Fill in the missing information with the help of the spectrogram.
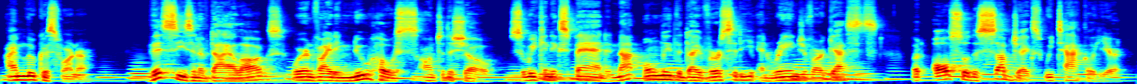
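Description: Male host, lowish voice, smooth even scripted intro, guitar music clearly under him. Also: moderate pace. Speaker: podcast host.

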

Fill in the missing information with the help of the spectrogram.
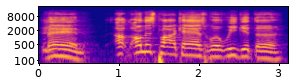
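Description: Guy hosting a comedy podcast, highish animated voice, slangy, cussing, teasing. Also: a little slow, a little hiss or hum. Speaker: podcast host. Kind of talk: casual comedic chat.

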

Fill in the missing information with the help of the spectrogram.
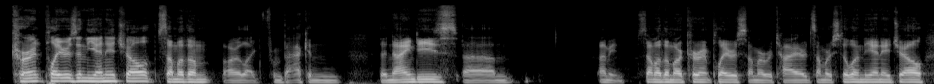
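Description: A man with a lowish voice hosts a sports podcast in a casual, chatty style. The sound is close and dry, with little room in it. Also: smooth, dry recording. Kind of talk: casual chat.

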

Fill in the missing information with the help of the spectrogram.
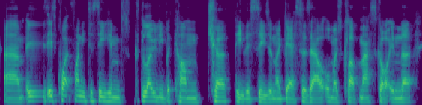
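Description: A man's voice: lowish voice, level tone, normal speed, faint music behind. A man talking through football opinions as a podcast guest, casual and conversational.

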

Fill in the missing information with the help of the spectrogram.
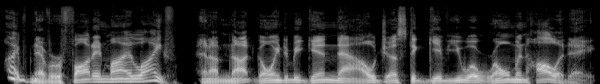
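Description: A lazy, cultured dragon speaks in a low, slow drawl, solemn and unhurried. A man puts the voice on for a storybook reading. The sound is close and dry, with no room around it. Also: big pitch swings, darkish tone, no room sound.

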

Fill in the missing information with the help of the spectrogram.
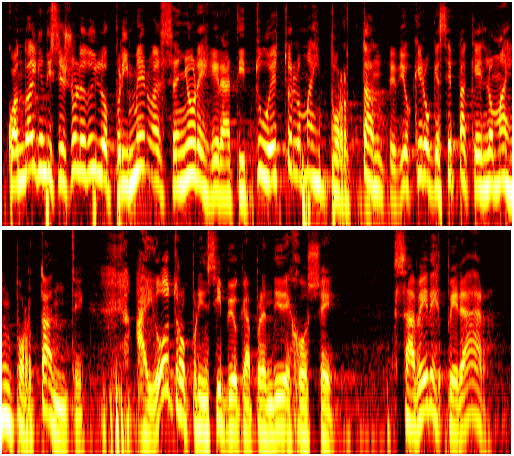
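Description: A middle-aged pastor with a Rioplatense Spanish accent delivers a sermon. His voice sits high for a man and swoops up and down with animated, joking energy. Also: moderate pace. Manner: animated, joking preacher acting out dialogues.

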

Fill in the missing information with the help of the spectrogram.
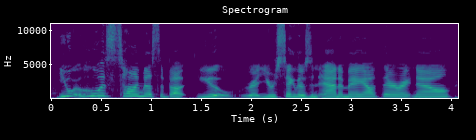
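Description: A woman's voice: high-pitched, fairly quick, clear, resonant tone, no echo, clean studio sound. A woman comic book writer chatting casually as a podcast guest, laughing often and dropping her voice when she gets controversial. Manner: animated, laughs often, drops to near-whisper when getting controversial.

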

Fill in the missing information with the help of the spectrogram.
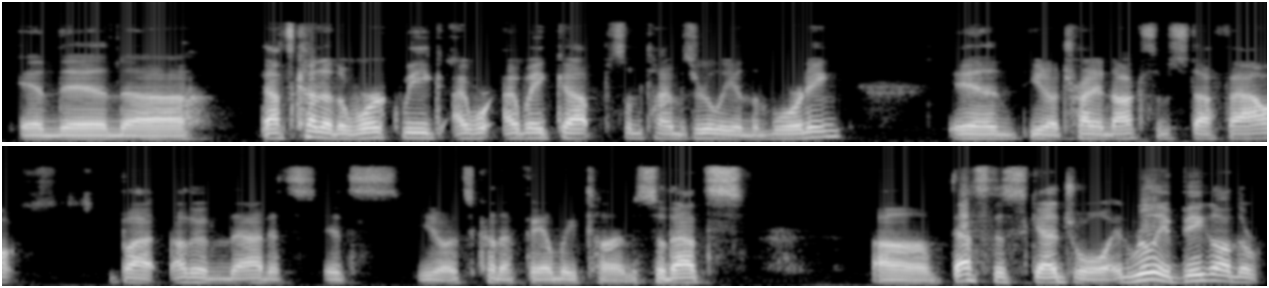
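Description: A man's voice: medium pitch, a little mellow, no echo. A young man with a congested, stuffy voice, talking casually as an interview guest and rambling with many fillers and restarts. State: congested, sick. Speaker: guest, business owner.

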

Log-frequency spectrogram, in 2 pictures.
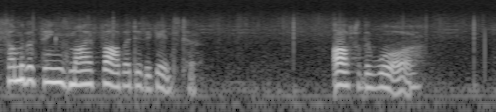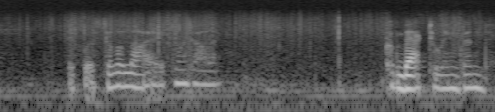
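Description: An actress in a 1940s radio drama playing a torn but resolute young woman whose father was a spy, speaking in an earnest, hushed way. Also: on the high side, a little hiss or hum, lightly acted. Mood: tender resolve. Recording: dull old radio broadcast with music behind.

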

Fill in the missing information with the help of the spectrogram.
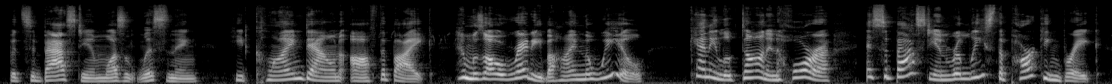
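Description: A woman narrating a children's story in an expressive, animated storybook reading. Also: a little high.

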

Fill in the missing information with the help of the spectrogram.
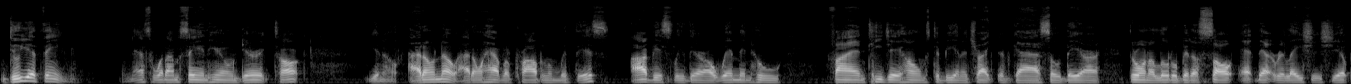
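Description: A man's voice: lowish voice, mellow, no room sound, clean studio sound. A man hosting his own gossip podcast, talking through celebrity news in an opinionated, rambling way with many fillers and restarts. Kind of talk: casual solo commentary.

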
